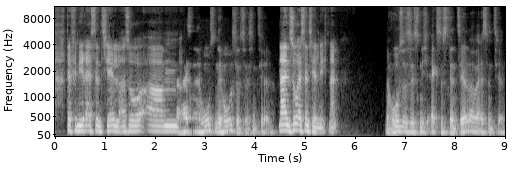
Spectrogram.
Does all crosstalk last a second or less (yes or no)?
yes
